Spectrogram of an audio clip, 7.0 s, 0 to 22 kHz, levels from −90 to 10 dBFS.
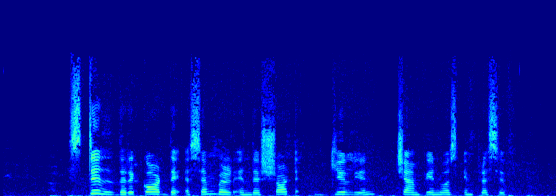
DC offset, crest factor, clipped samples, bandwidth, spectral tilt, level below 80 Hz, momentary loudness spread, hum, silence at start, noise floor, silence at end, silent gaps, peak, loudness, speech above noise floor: under 0.1%; 22 dB; under 0.1%; 16.5 kHz; -1 dB/octave; -70 dBFS; 15 LU; none; 0.1 s; -74 dBFS; 0.25 s; none; -26 dBFS; -46 LUFS; 27 dB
